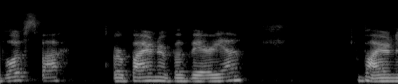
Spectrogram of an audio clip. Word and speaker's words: Bayern: Bayern is how you say Bavaria in German.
